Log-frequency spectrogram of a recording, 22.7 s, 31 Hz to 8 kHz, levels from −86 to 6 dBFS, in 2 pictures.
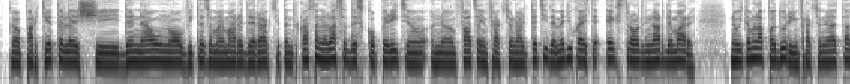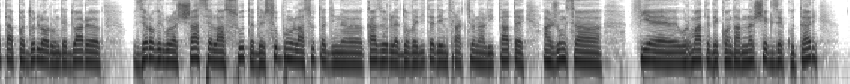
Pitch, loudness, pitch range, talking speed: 135 Hz, -13 LUFS, 130-145 Hz, 145 wpm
